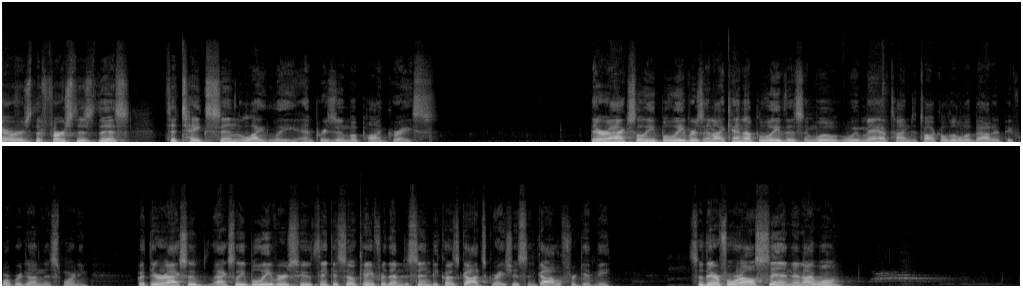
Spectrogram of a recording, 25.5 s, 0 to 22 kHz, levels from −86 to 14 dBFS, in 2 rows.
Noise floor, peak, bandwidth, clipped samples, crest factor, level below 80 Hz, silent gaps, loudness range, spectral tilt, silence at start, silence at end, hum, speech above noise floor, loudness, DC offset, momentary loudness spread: -73 dBFS; -6 dBFS; 13.5 kHz; under 0.1%; 18 dB; -76 dBFS; none; 8 LU; -6 dB/octave; 0 s; 1.45 s; none; 50 dB; -23 LUFS; under 0.1%; 14 LU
